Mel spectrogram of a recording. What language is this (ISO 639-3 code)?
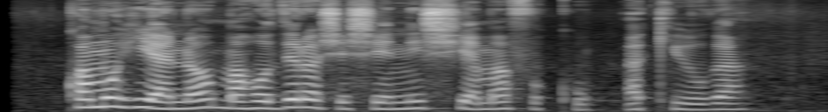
kik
